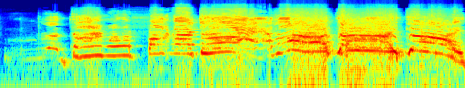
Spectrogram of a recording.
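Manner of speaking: very high, full-force frenzied scream; all-out high-pitched raging shriek. Acted. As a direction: scream it as if stabbing in a rage. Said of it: "Brander just started screaming".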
